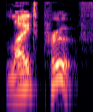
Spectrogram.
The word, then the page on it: lightproof: British English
